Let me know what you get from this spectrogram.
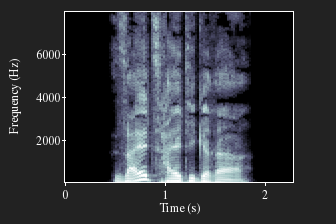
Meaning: inflection of salzhaltig: 1. strong/mixed nominative masculine singular comparative degree 2. strong genitive/dative feminine singular comparative degree 3. strong genitive plural comparative degree
- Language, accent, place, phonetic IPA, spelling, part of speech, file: German, Germany, Berlin, [ˈzalt͡sˌhaltɪɡəʁɐ], salzhaltigerer, adjective, De-salzhaltigerer.ogg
